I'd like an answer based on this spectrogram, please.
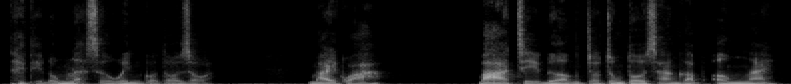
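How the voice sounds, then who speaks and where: A man voicing a stern middle-aged male exorcist who speaks low and clipped. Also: a little fast, fairly bright tone, slightly rough, no echo, studio quality, exaggerated voice. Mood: grave.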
